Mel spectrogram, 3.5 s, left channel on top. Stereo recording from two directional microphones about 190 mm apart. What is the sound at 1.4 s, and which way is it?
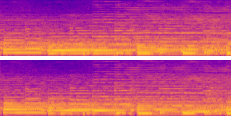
Music, centre (ahead or behind).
